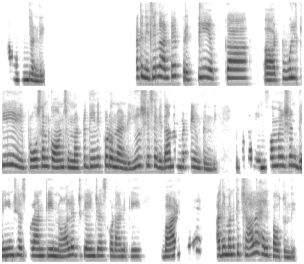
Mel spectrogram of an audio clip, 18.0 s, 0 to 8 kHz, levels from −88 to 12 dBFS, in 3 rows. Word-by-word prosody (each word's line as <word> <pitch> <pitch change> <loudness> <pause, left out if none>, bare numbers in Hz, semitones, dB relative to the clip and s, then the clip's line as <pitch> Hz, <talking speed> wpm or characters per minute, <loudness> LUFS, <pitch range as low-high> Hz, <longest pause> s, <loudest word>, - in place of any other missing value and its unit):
ఆ! 255 -2 -3
ఉందండి. 220 -5 +2 1.9
అది 325 +3 +1
నిజంగా 335 +5 +1
అంటే, 310 +4 -1 0.2
ప్రతి 250 +5 -2 0.2
యొక్క 290 +2 -6 0.8
ఆహ్, 225 0 +3
టూల్‌కి, 305 +4 0 0.4
ప్రోస్ 270 +1 +3
అండ్ 290 -1 +2
కాన్స్ 255 0 +4
ఉన్నట్టు, 235 +2 +2
దీనికి 295 +1 -2
కూడా 320 -2 +3
ఉన్నాయండి. 230 -6 +2
యూజ్ 310 +3 0
చేసే 315 -1 -1
విధానం 265 +4 +1
బట్టి 255 +2 -7
ఉంటుంది. 190 -5 -4 0.4
ఇప్పుడు 290 +5 -16
నాకు 285 -1 -5
ఇన్ఫర్మేషన్ 305 +5 +1
గెయిన్ 245 +2 +3
చేసుకోడానికి, 245 -2 0 0.2
నాలెడ్జ్ 245 +5 -1
గెయిన్ 235 -1 +4
చేసుకోడానికి, 220 -2 -4 0.6
వాడితే, 265 +7 -1 0.5
అది 265 +2 +3
మనకి 280 +2 0
చాలా 275 +6 0
హెల్పవుతుంది. 215 -8 -2
255 Hz, 115 wpm, -23 LUFS, 235-295 Hz, 1.9 s, కాన్స్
